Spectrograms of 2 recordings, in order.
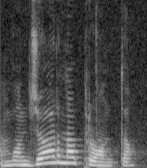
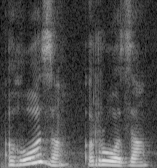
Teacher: Donc R roulé comme celui de l'italien.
